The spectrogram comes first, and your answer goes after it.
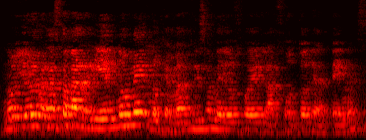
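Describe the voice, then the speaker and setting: A young Mexican man co-hosting a casual chat, telling a slangy, animated story. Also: quick pace. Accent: Mexican Spanish. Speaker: co-host. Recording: echoey room, far from mic, faint rumble.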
